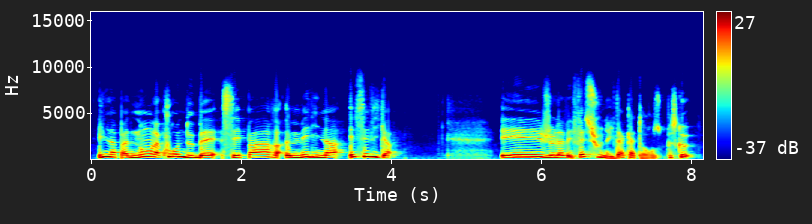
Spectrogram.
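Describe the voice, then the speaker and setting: Casual woman vlogger, higher register, self-deprecating and talkative, lapel mic at home. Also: darkish tone. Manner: chatty, self-mocking, lots of restarts and fillers. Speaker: cross-stitch vlogger. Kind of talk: casual chat.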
